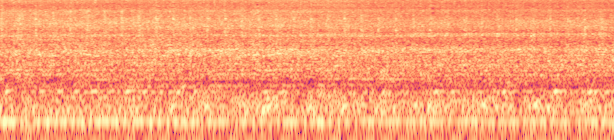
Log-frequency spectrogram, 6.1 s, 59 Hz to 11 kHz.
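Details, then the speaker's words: LM7 5.3L iron-block V8, 862 heads, 151k miles, after start: smooth even idle ~700 rpm, oil pressure about 44 psi, steady deep hum, no knocks, ticks or misses; normal idle. "So settling down nice already, 700-ish RPM."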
